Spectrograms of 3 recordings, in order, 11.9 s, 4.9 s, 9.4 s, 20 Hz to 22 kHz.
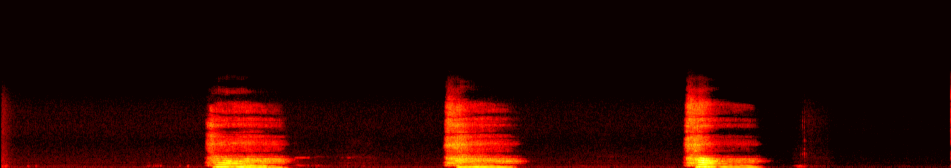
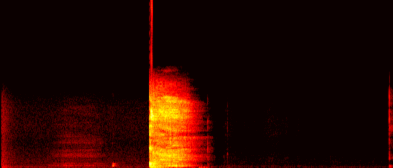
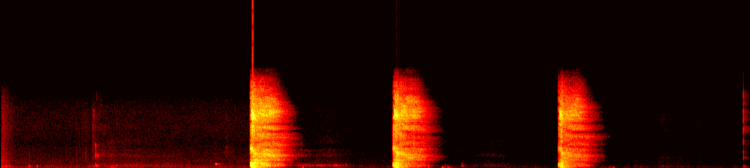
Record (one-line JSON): {"exhalation_length": "11.9 s", "exhalation_amplitude": 21198, "exhalation_signal_mean_std_ratio": 0.33, "cough_length": "4.9 s", "cough_amplitude": 31928, "cough_signal_mean_std_ratio": 0.22, "three_cough_length": "9.4 s", "three_cough_amplitude": 32760, "three_cough_signal_mean_std_ratio": 0.22, "survey_phase": "beta (2021-08-13 to 2022-03-07)", "age": "65+", "gender": "Female", "wearing_mask": "No", "symptom_none": true, "smoker_status": "Never smoked", "respiratory_condition_asthma": false, "respiratory_condition_other": false, "recruitment_source": "REACT", "submission_delay": "7 days", "covid_test_result": "Negative", "covid_test_method": "RT-qPCR", "influenza_a_test_result": "Negative", "influenza_b_test_result": "Negative"}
